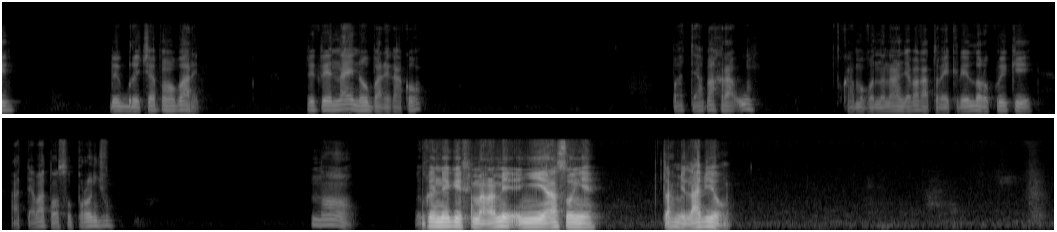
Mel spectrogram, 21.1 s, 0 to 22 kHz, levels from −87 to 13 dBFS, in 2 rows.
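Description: From the start to 14.74 s the speech sits about 22 dB lower than it should, leaving only a weak residue of the speech. This is likely one channel inverted: a polarity-reversed stereo channel cancels most of the shared sound when folded to mono.

Throughout the clip there is plainly audible 4-bit ADPCM compression: a gritty hiss rides on the speech and follows its level, with nothing above 10.6 kHz. Each sample is coded as a coarse 4-bit step from a prediction, which fits a rate near 89 kbps.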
